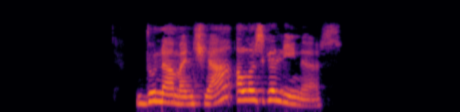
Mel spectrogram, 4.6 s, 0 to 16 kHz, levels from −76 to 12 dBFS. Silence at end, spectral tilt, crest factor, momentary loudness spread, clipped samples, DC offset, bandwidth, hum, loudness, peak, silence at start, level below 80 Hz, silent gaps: 1.2 s; -2.5 dB/octave; 18 dB; 14 LU; under 0.1%; under 0.1%; 8.2 kHz; none; -16 LUFS; -2 dBFS; 1.35 s; -66 dBFS; none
